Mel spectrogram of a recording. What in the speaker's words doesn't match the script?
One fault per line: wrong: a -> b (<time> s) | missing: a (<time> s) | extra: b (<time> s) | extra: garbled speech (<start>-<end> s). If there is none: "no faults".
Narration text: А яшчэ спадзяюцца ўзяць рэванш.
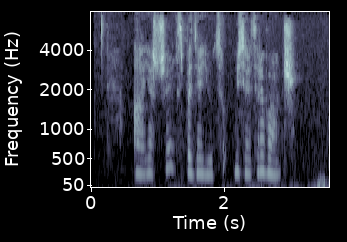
no faults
